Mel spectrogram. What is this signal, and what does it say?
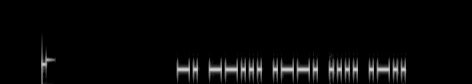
Morse code, heard as a keyed tone, about 28 wpm, 700 Hz. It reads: N7PHL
